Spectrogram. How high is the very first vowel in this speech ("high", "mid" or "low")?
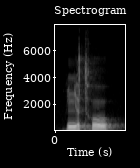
mid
